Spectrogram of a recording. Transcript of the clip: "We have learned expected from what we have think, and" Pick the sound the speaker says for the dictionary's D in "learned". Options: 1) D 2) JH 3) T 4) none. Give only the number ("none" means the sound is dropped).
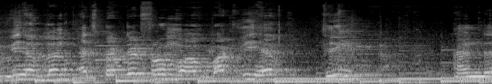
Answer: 4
